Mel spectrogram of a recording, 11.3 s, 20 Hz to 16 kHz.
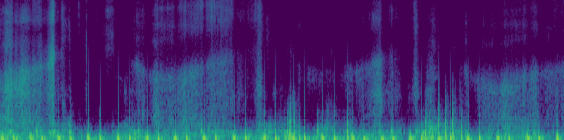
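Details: Heartbeat sound in an ASMR recording made with a 3Dio Pro binaural microphone: steady low thumping beats at about 100 a minute with some rustling noise over them.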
